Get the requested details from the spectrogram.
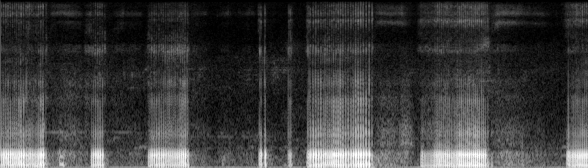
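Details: Pug and Shar-Pei cross dog snoring while asleep: loud, rough, rattling snores with short snorts between them, in repeated bursts.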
